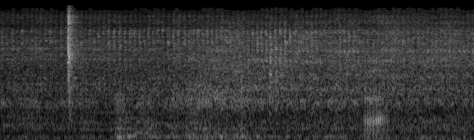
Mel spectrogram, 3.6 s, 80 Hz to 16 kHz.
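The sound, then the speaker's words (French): The second engine of a boat at Saint-Florentin idles steadily, a low continuous rumble with a brief sharp click near the start and small bumps in level. “Moteur 2.”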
